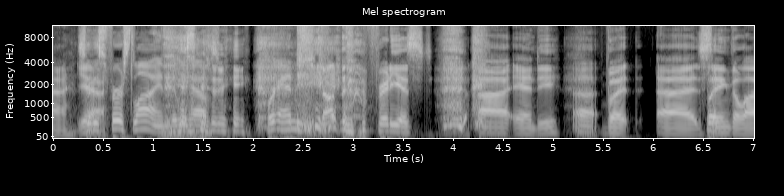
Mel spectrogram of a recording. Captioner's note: chuckles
